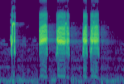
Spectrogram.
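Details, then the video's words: Black francolin calling: a short sharp note, then loud harsh grating bursts in a clipped rhythm, the last two paired close together, over a quiet background. "Black Francolin kala Teetar ki Awaaz"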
